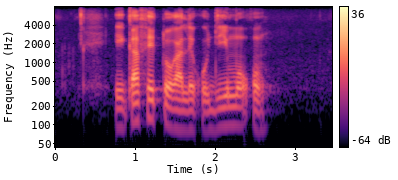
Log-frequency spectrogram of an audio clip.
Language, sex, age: Northern Sotho, male, 22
